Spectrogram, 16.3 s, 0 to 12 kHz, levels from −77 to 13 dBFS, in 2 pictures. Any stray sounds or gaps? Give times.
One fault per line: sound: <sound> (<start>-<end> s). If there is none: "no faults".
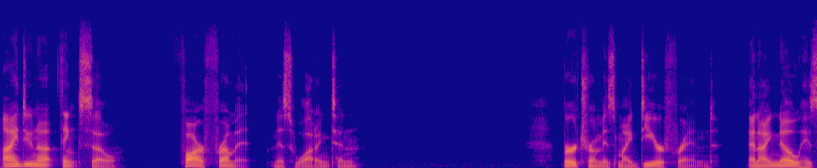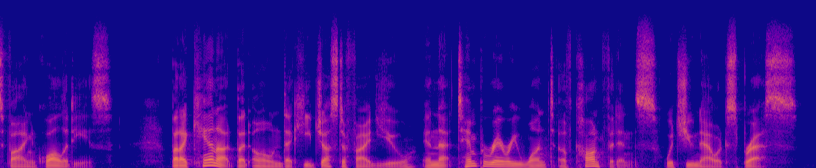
no faults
